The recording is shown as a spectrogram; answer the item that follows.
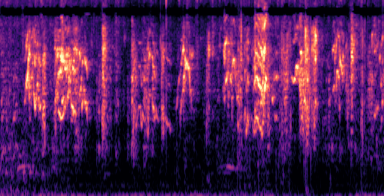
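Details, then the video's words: Several pet parakeets on a Saturday morning, a dense flock chatter of scratchy, warbling chirps and squawks overlapping continuously, with brighter bursts near the start and again past the midpoint. "Parakeets Saturday morning"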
